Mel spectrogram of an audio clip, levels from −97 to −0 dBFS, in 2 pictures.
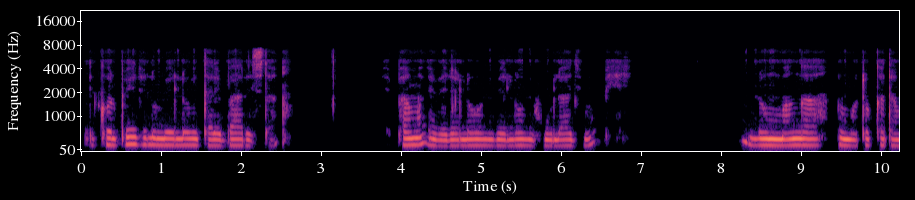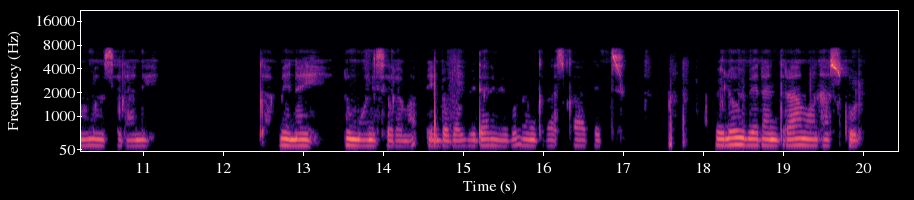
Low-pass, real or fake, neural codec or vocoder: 7.2 kHz; real; none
